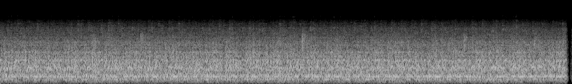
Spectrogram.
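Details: Freightliner dump truck diesel, freshly rebuilt, first start, smoking from assembly oil: even, steady idle with no knocks or misses before shutting off; normal idle.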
